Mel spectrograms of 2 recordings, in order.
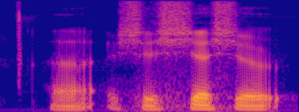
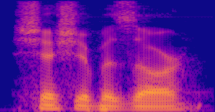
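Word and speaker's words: Sheshbazzar: Sheshabar. I could pronounce it early. Sheshabazar. There we go.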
